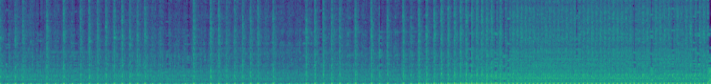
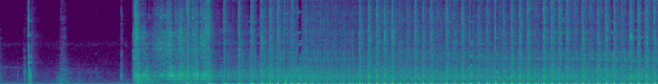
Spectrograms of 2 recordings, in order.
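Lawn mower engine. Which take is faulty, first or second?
first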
